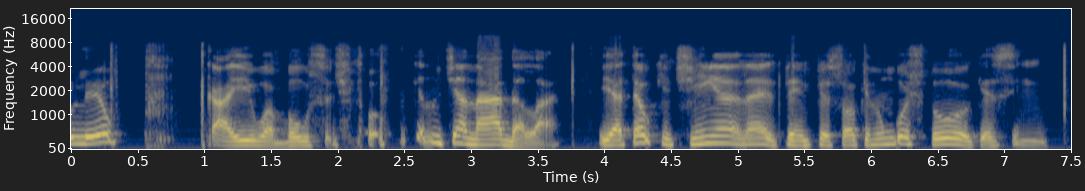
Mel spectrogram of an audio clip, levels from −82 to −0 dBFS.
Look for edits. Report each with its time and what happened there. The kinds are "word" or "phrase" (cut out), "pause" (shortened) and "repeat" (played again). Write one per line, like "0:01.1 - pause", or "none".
0:03.9 - pause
